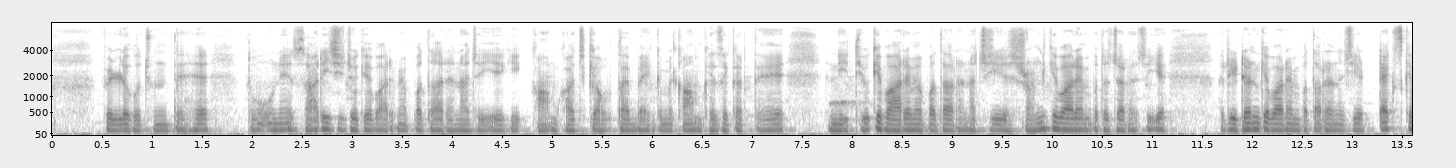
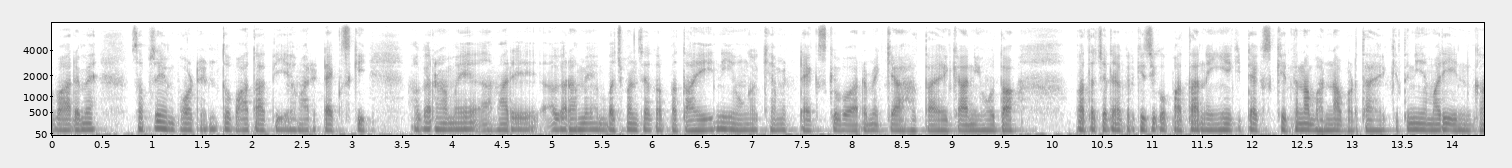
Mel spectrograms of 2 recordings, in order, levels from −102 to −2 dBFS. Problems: background sounds at intervals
